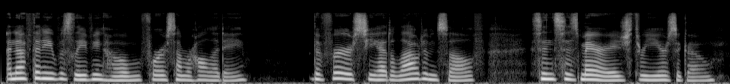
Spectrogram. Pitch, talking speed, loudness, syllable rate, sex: 215 Hz, 170 wpm, -17 LUFS, 5.7 syllables/s, female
